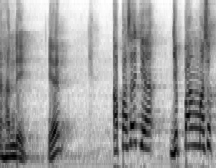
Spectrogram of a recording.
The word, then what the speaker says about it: Hyundai: bikin Hyundai ya ya Hyundai saya tahu bahasanya dibacanya hundai ya Apa saja Jepang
